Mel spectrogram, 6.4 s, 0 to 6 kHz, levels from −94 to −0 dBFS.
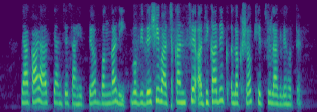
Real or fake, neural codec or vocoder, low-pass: real; none; 5.4 kHz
